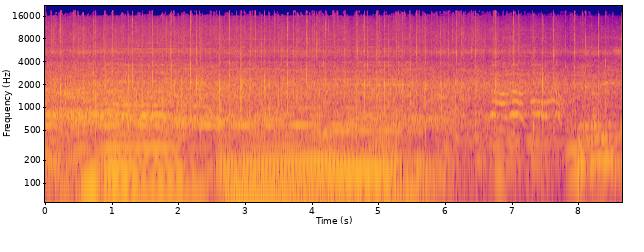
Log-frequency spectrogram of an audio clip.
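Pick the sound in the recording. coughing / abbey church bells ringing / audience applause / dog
audience applause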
